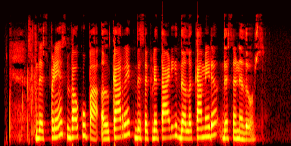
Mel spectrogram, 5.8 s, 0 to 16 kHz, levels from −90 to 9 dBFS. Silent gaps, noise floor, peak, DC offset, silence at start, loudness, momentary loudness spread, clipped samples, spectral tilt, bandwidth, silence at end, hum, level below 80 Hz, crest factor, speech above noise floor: none; -64 dBFS; 0 dBFS; under 0.1%; 0.15 s; -14 LUFS; 6 LU; under 0.1%; -5.5 dB/octave; 10.5 kHz; 0.65 s; none; -58 dBFS; 16 dB; 49 dB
